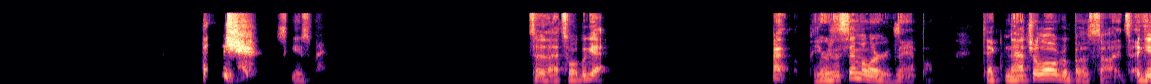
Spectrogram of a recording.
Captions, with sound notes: [SNEEZE] Excuse me. So that's what we get. Here's a similar example. Take natural log of both sides.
